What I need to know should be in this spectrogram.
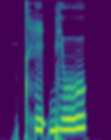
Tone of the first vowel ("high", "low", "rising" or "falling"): low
